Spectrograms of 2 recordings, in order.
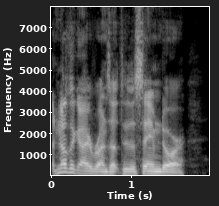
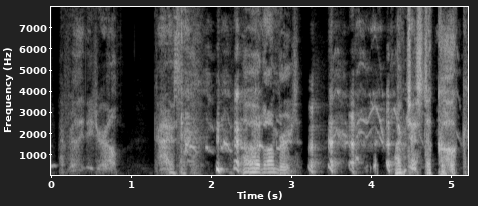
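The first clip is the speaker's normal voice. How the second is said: hushed whisper, barely voiced; 14 semitones higher, 4 dB quieter than usual. Acting out a cook calling for help whom no one can hear: whispering. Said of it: "they can't hear him because he's whispering".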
